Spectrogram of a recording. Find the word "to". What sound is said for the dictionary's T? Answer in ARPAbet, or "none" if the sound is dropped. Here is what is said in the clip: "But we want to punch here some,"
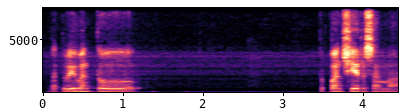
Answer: T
